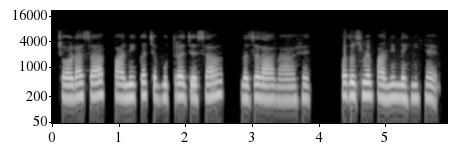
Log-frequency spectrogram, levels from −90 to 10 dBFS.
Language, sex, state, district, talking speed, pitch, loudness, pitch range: Hindi, female, Maharashtra, Aurangabad, 150 wpm, 195 Hz, -15 LUFS, 190-210 Hz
